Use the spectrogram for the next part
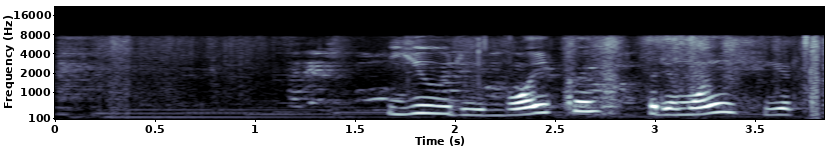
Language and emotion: Russian, neutral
